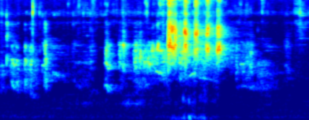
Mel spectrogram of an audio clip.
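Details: Parakeet chirping: short bursts of twittering chatter, rising to a louder run of rapid scratchy notes in the middle, then fading, with a low thump underneath.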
